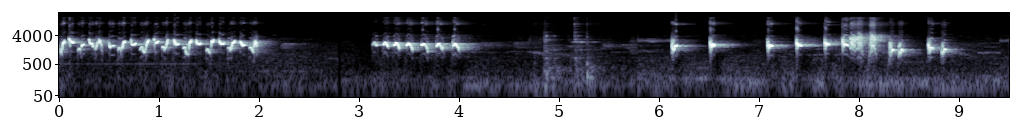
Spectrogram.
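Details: Yellow-vented bulbul calling to provoke other birds: a fast rattling chatter, a shorter descending burst after a pause, then scattered emphatic single notes and brief squeaky clusters.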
